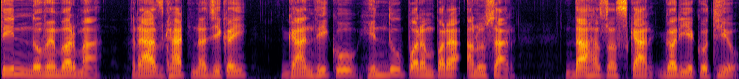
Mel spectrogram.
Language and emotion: Nepali, neutral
